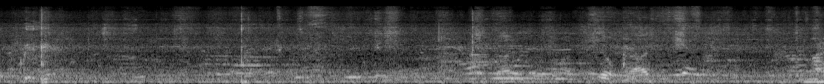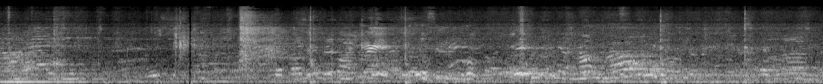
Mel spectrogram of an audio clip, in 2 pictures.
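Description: Bare feet slap on a hard floor.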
